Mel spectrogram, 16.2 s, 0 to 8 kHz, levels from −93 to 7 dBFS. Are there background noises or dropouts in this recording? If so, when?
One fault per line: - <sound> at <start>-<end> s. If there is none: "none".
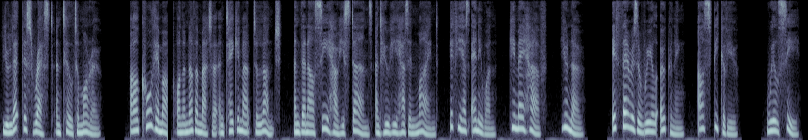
- dropout at 3.3-3.4 s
